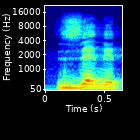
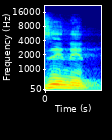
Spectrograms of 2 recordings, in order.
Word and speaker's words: zenith: apex แปลว่าจุดสูงสุด pinnacle แปลว่าจุดสูงสุด zenith ที่คนอังกฤษออกเสียงว่า zenith อเมริกันออกเสียงว่า zenith zenith ก็แปลว่าจุดสูงสุด apogee ก็แปลว่าจุดสูงสุดpeak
